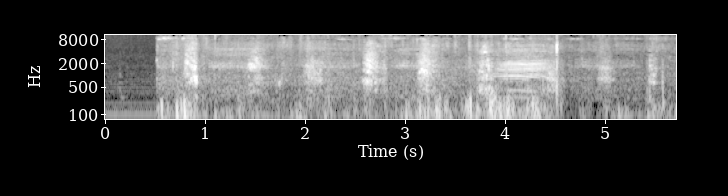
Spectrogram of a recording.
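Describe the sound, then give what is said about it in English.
Well-fed calves escaping from the barn moo and bawl repeatedly, several loud, drawn-out calls overlapping in a lively, uneven string. “Have you ever seen a well-fed calf escape from the barn? Let's watch that now”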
